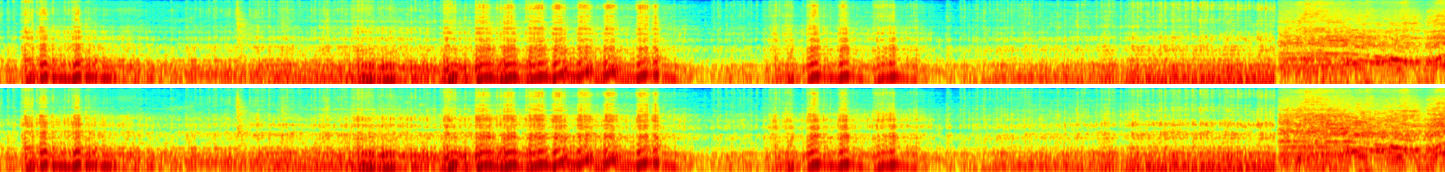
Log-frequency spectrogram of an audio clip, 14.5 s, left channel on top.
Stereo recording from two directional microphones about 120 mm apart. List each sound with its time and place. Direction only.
0.2 s vehicle: 20° left (ahead or behind)
3.2 s vehicle: 15° left (ahead or behind)
7.7 s vehicle: 10° left (ahead or behind)
11.1 s vehicle: 15° left (ahead or behind)
11.6 s vehicle: 45° left (ahead or behind)
12.4 s roar: 15° left (ahead or behind)
13.0 s vehicle: 15° right (ahead or behind)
